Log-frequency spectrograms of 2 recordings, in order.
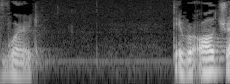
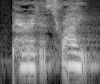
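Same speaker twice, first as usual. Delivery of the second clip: whispered; 7 semitones higher, 4 dB louder than usual. A narrator's reading. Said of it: "Pharaoh heard whispered".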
